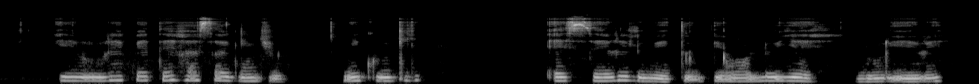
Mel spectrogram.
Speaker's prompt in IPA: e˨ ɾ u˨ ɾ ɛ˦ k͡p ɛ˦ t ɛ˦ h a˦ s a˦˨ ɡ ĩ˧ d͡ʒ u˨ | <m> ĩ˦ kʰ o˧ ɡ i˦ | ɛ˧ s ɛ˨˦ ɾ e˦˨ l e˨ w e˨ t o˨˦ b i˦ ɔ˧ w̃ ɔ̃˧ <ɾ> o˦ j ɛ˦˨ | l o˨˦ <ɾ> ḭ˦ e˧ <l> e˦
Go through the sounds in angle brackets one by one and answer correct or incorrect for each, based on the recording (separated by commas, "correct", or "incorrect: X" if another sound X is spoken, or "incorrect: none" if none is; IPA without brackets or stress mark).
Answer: incorrect: n, incorrect: l, correct, incorrect: ɾ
